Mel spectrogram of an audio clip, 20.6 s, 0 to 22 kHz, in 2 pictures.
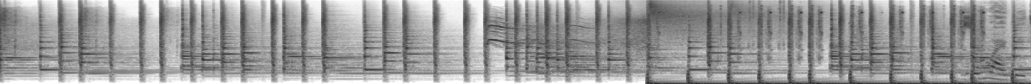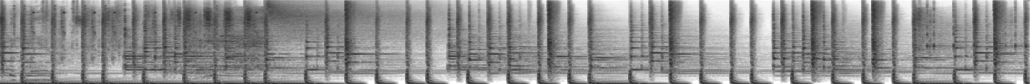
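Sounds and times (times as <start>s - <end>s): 
jersey drill beat in C minor: 6.5s - 20.5s.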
